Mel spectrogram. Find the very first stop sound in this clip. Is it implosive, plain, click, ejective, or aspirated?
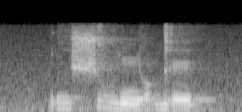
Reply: plain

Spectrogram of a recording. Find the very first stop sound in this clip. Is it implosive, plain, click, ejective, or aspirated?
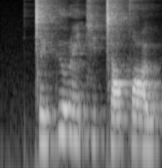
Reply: click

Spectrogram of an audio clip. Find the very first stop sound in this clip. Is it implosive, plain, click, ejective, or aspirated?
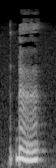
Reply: implosive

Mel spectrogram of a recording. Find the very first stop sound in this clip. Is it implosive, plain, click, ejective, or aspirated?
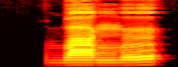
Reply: plain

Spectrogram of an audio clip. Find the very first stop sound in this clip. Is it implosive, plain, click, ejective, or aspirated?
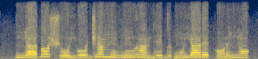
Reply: implosive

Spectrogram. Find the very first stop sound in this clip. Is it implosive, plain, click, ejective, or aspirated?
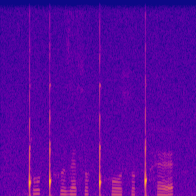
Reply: click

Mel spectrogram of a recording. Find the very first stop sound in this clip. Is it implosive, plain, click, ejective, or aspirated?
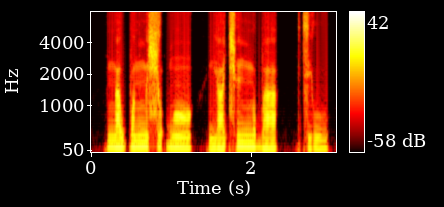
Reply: plain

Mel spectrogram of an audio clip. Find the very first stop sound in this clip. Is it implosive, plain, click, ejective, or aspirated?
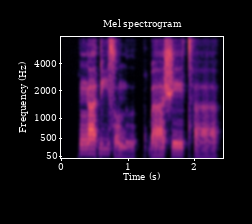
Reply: implosive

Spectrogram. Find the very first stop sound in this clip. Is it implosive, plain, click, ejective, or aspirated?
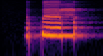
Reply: implosive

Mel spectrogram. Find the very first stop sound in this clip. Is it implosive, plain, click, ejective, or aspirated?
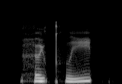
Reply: aspirated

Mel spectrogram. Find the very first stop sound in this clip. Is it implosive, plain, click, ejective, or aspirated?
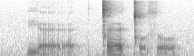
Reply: click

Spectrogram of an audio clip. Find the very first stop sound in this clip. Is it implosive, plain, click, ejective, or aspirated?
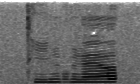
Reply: aspirated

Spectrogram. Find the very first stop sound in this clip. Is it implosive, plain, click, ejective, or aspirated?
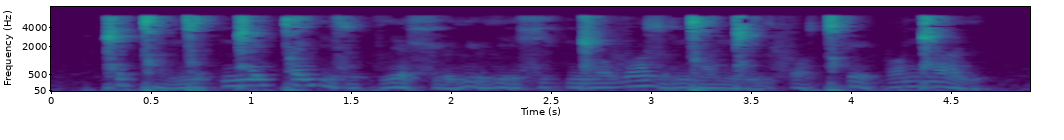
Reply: click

